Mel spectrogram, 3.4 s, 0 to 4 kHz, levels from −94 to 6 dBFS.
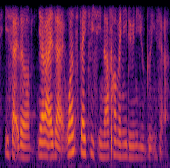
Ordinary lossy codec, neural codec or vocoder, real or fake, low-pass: none; codec, 16 kHz, 8 kbps, FreqCodec, smaller model; fake; 3.6 kHz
